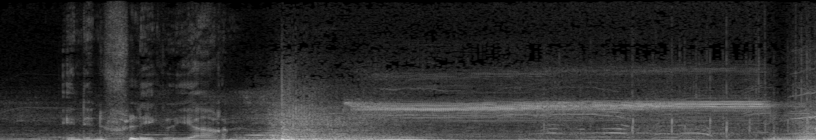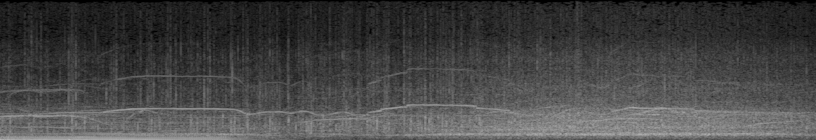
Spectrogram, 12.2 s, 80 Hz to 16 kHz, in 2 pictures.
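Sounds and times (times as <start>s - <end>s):
speech: 0.5s - 2.8s
crowd cheering: 0.6s - 12.2s
whistles from the crowd: 1.8s - 12.2s
audience applauding: 3.1s - 12.2s.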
